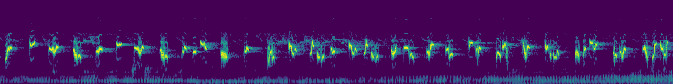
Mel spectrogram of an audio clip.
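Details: Sooty-headed bulbul singing steadily: a rapid, bubbly run of short, sharp whistled notes, about three or four each second, bright and mid-high in pitch, with a faint low hum underneath.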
